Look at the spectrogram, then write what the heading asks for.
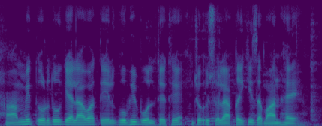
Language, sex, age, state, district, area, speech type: Urdu, male, 60+, Uttar Pradesh, Lucknow, urban, read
